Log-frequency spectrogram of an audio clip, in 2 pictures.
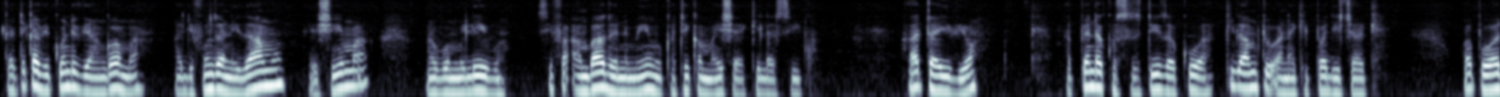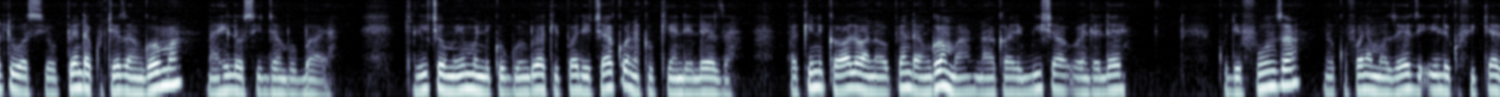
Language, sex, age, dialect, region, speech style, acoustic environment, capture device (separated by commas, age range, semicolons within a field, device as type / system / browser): Swahili, male, 25-34, Kenya - Nairobi Sheng-influenced, Kenya, relaxed, silence, mobile / Linux / Chrome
